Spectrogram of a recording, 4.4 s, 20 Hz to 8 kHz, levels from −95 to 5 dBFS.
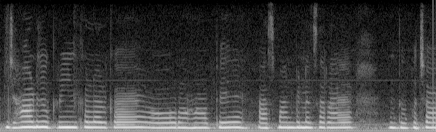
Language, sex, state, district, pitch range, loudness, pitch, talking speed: Hindi, female, Odisha, Malkangiri, 295-315 Hz, -12 LUFS, 305 Hz, 190 wpm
